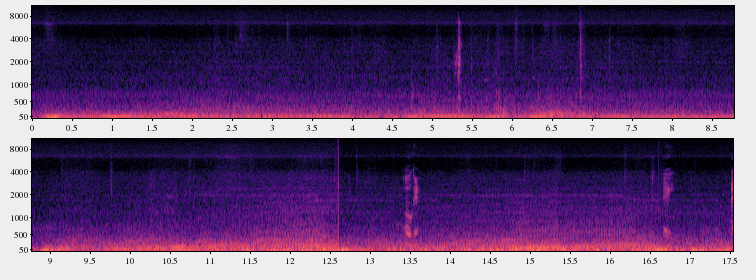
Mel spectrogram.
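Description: Car engine and road rumble heard from inside the cabin, idling low at first. About nine seconds in the engine note climbs as the car pulls away and accelerates, rising again near the end.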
